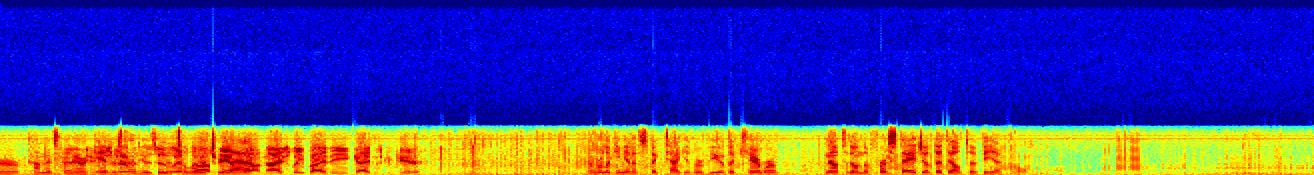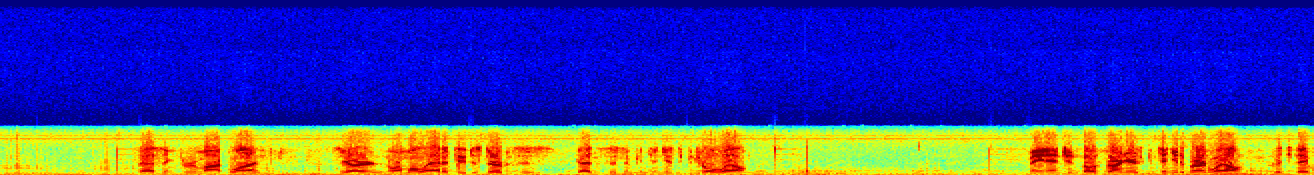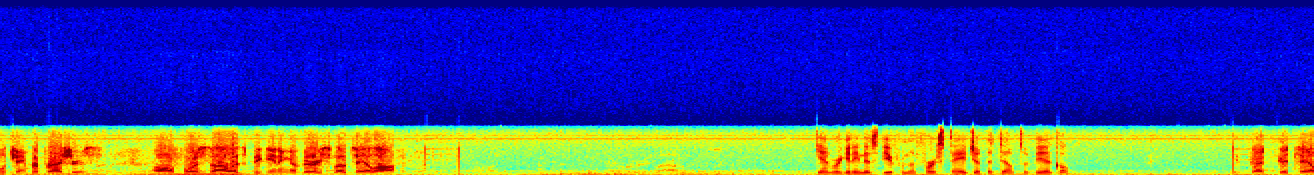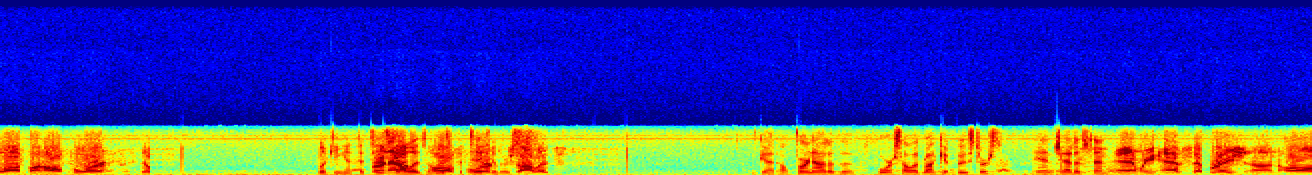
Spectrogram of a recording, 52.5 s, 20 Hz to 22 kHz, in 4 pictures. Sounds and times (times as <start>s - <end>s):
Speech: 0.0s - 4.2s, 5.9s - 10.6s, 16.6s - 20.7s, 42.6s - 45.0s, 47.0s - 52.5s.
